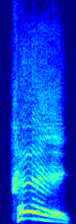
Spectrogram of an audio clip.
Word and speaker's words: fake: FAKE, ফেক, নকল, এখানে ইটা উচ্চারণ হয়নি।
